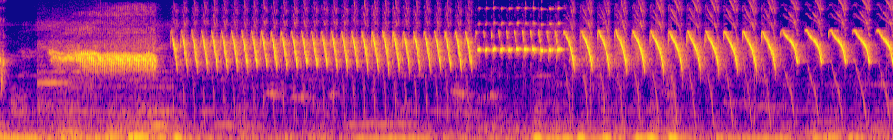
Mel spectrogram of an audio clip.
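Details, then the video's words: Canary singing owor-owor style song for training caged birds: a harsh buzzy burst, a long rapid high trill with a brief ringing pause, then a slowing series of descending whistled slurs. "Gacor Owor-owor uhuii"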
